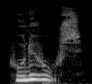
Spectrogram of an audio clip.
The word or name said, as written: hundehus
